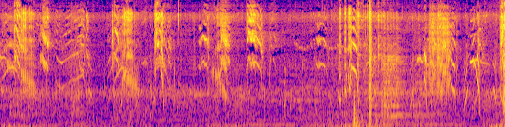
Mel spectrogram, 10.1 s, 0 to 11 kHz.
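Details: Free-living Indian ringneck parakeets feeding on soaked rice and corn at 6:30 on a March morning. Harsh, arched screeches sound one after another through the clip, with a loud sharp crack near the seventh second.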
